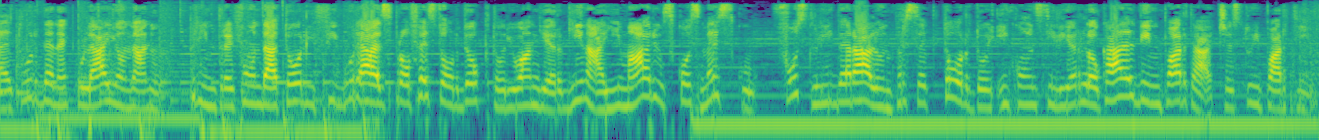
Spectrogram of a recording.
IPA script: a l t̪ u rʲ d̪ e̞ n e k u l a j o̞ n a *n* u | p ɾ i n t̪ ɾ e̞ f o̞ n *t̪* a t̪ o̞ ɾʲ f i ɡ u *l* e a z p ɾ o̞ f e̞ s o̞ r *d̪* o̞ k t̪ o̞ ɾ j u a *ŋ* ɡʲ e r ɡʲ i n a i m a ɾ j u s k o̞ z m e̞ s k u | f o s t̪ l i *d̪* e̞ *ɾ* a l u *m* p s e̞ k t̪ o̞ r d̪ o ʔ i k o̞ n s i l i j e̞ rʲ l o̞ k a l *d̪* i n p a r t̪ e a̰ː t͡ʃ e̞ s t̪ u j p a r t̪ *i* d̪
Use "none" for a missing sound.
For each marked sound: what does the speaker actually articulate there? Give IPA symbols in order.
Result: n, d̪, ɾ, d̪, n, d̪, ɾ, n, d̪, i

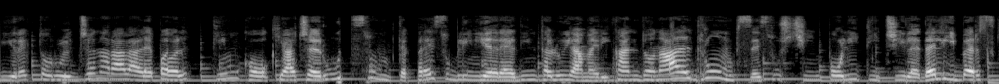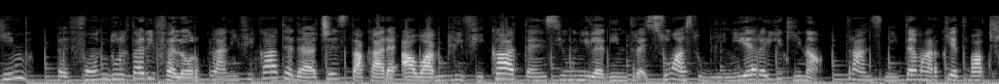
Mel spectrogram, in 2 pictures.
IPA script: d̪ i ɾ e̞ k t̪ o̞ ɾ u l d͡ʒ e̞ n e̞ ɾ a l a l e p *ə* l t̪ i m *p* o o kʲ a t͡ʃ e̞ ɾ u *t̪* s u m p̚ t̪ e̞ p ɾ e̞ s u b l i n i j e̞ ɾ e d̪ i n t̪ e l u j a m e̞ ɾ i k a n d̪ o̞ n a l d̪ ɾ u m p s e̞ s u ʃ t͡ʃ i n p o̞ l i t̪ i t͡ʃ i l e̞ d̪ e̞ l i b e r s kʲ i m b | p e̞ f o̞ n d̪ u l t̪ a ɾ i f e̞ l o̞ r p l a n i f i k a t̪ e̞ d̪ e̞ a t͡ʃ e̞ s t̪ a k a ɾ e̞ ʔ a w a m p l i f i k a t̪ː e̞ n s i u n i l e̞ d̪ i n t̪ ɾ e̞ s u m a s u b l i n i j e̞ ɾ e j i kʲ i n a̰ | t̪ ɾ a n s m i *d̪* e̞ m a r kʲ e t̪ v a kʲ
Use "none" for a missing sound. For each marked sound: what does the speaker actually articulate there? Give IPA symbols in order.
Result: ə, k, t̪, t̪

